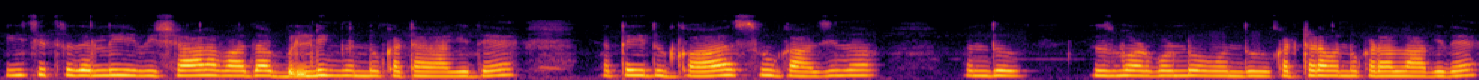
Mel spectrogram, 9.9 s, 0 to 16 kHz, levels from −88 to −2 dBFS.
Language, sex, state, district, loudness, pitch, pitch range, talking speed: Kannada, female, Karnataka, Gulbarga, -16 LUFS, 225 Hz, 215-235 Hz, 105 wpm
